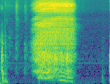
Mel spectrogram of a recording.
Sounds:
Sniff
